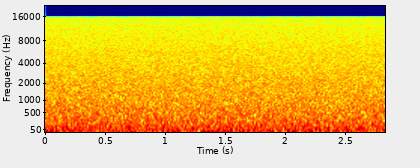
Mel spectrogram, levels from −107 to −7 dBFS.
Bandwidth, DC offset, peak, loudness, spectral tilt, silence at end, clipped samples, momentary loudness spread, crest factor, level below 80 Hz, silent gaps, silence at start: 16.5 kHz; under 0.1%; -2 dBFS; -14 LUFS; -3 dB/octave; 0 s; under 0.1%; 0 LU; 12 dB; -22 dBFS; none; 0 s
